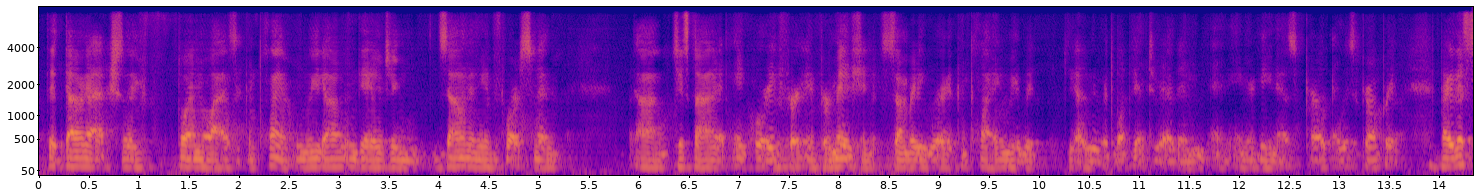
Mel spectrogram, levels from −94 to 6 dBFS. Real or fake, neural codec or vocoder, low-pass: fake; codec, 16 kHz, 1 kbps, FreqCodec, smaller model; 7.2 kHz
